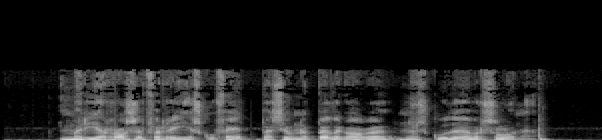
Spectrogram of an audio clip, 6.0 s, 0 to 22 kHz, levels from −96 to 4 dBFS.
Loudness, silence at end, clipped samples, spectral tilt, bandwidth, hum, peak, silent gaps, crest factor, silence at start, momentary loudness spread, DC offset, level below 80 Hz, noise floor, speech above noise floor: -24 LUFS; 0.5 s; under 0.1%; -6 dB/octave; 11.5 kHz; none; -8 dBFS; none; 16 dB; 0.6 s; 9 LU; under 0.1%; -48 dBFS; -58 dBFS; 35 dB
